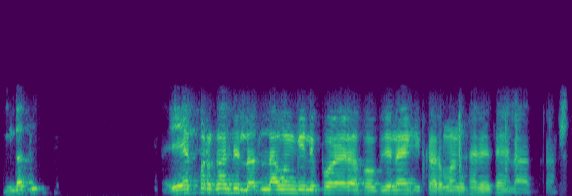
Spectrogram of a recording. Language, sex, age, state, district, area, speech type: Marathi, male, 18-30, Maharashtra, Hingoli, urban, conversation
